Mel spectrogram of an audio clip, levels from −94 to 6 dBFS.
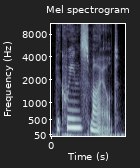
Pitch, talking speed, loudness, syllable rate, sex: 230 Hz, 160 wpm, -15 LUFS, 4.4 syllables/s, female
